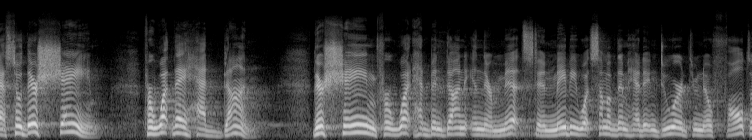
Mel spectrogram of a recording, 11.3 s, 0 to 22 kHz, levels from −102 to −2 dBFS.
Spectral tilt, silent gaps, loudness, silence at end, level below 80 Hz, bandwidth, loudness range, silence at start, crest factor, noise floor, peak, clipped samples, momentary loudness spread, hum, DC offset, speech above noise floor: -6 dB/octave; none; -27 LUFS; 0 s; -84 dBFS; 10 kHz; 2 LU; 0 s; 18 dB; -59 dBFS; -8 dBFS; under 0.1%; 9 LU; none; under 0.1%; 33 dB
